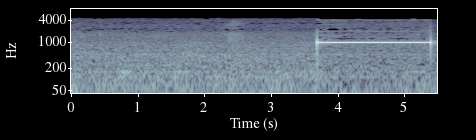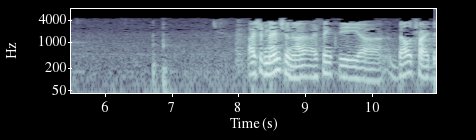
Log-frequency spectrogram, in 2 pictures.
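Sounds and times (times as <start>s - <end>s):
telephone network signaling tone: 3.7s - 5.5s
speech: 8.2s - 10.9s.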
